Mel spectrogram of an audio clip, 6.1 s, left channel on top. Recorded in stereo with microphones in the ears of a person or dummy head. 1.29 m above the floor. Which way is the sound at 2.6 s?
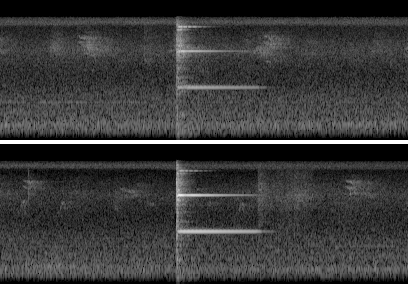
25° right (ahead or behind).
